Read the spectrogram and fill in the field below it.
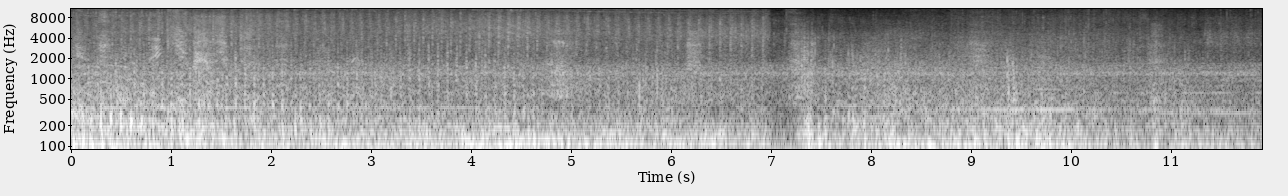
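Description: Fire roars and crackles nearby.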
